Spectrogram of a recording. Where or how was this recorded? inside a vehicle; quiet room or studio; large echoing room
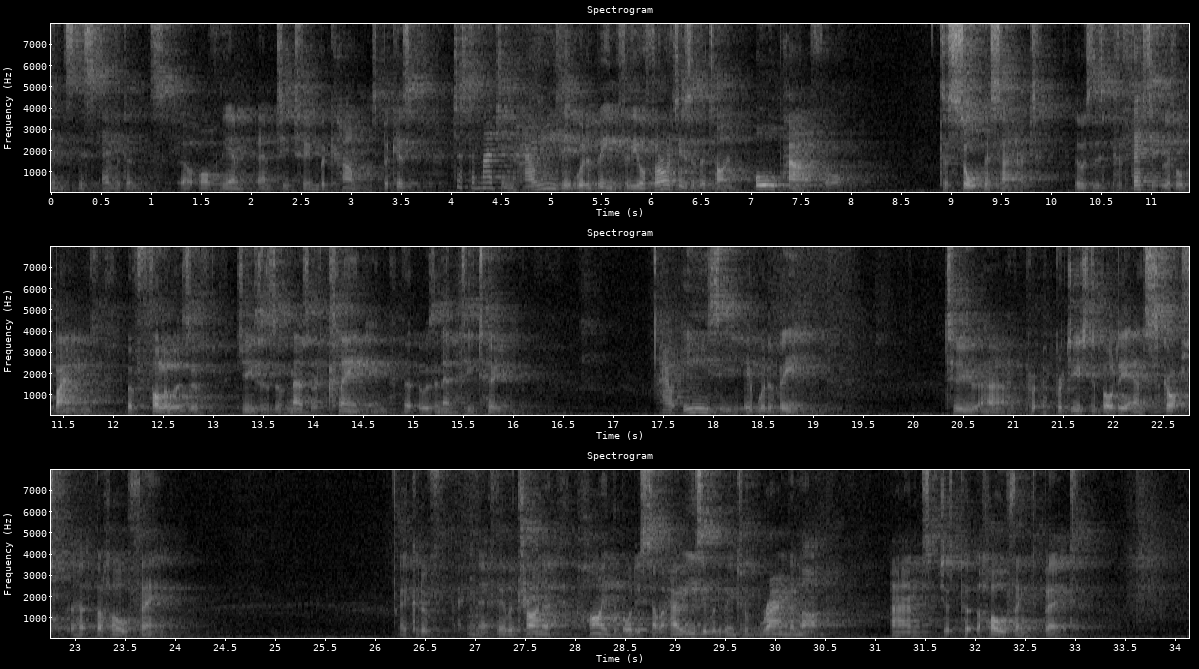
large echoing room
